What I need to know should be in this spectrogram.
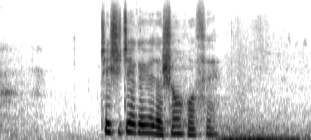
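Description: A middle-aged woman speaks quietly and calmly.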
